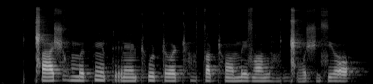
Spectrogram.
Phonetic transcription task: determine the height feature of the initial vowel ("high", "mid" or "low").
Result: low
